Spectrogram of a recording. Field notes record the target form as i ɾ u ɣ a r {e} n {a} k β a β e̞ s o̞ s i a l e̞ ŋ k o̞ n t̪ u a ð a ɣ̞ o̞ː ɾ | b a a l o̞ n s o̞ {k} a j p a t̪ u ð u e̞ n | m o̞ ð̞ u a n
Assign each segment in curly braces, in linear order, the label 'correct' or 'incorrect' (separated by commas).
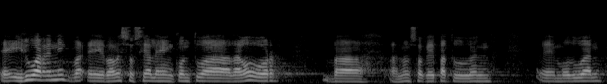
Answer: correct, incorrect, correct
